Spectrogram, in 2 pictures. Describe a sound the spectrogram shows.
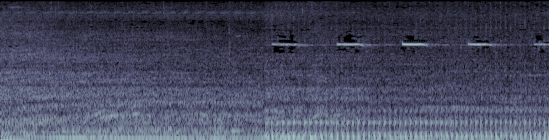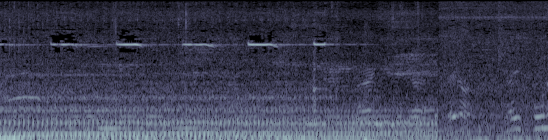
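A motorbike engine hums along a road.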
